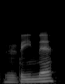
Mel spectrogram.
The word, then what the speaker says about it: Rin: By the way, her name is Rin, so you pronounce the ne at the end of her name. At the end, Rine. Is that what you want me to say, Marcos? Rine? I remember, I think Hawk in a video was like, how am I supposed to say her name? Because some people say Rin, some people say Rin. The show says Rine.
